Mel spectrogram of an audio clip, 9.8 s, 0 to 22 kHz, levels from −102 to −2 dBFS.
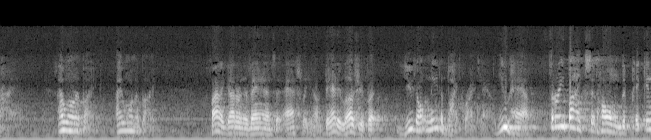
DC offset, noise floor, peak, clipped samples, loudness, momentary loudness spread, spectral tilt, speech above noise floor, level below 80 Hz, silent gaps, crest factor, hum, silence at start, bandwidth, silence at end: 1%; -44 dBFS; 0 dBFS; under 0.1%; -18 LUFS; 19 LU; -9 dB/octave; 27 dB; -48 dBFS; none; 18 dB; none; 0 s; 5.8 kHz; 0 s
